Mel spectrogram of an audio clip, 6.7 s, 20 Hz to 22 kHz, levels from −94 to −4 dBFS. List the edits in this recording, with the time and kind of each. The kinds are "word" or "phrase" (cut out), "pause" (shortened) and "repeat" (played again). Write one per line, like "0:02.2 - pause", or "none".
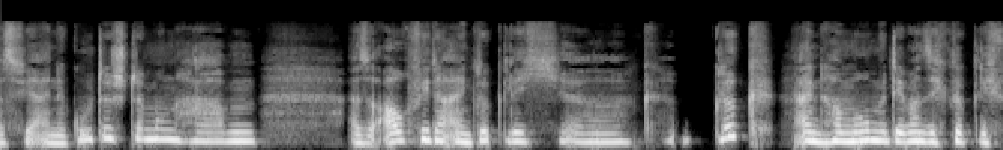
0:05.3 - phrase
